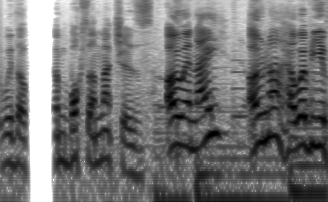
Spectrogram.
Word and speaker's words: Ona: Ona, Ona, however you pronounce it in Marrickville.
